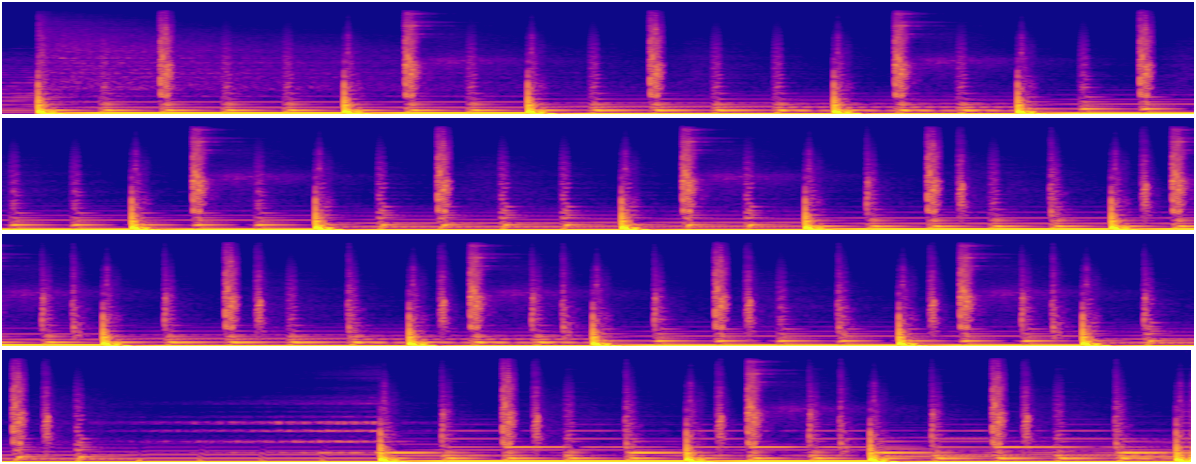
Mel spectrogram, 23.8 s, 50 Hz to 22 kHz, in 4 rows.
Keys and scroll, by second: 2.3 2, 5.0 s, 8.2 s, 11.7 s, 14.6 s, 16.2 2, 17.8 s, 23.3-23.8 typing.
